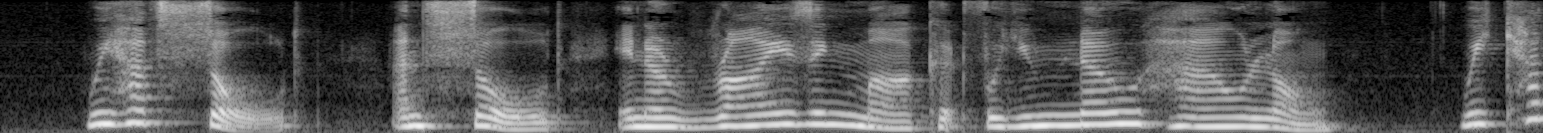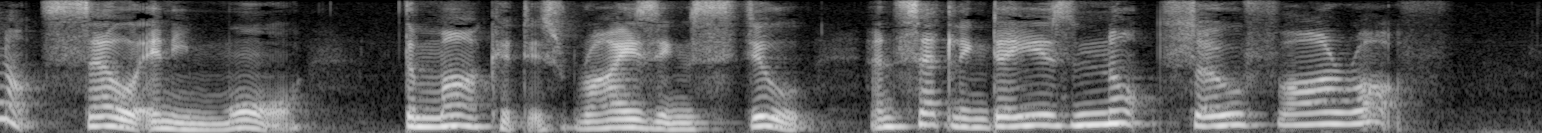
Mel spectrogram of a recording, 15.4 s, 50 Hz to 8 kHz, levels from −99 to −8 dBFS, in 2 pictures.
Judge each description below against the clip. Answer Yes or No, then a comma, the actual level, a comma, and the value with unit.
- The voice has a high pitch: Yes, high, 210 Hz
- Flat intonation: No, average, 5.0 semitones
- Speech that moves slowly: Yes, slow, 130 wpm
